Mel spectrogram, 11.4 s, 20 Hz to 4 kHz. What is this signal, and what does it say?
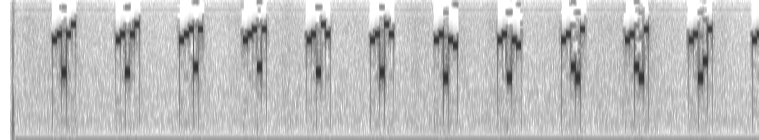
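Five-tone selective call (ZVEI), heard as quick runs of five tones, tones of about 70 ms. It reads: 89299 89299 89030 89030 89229 89229 89187 89187 89310 89310 89140
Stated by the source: ZVEI five-tone selective call 89165 received on SDR.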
